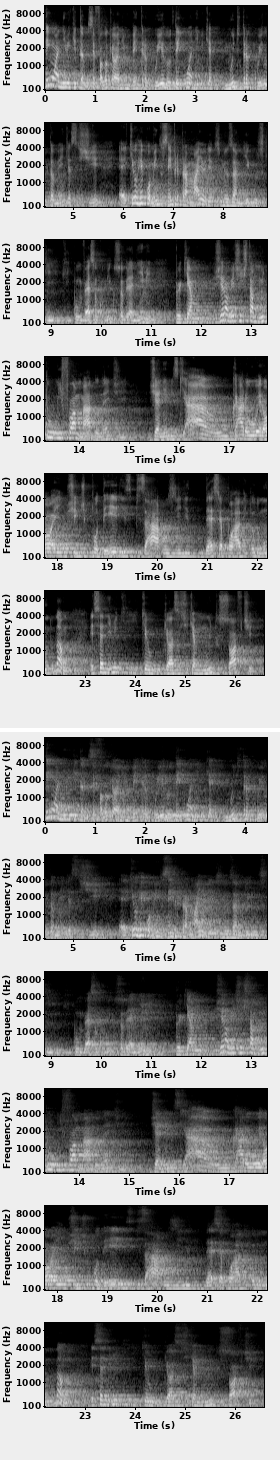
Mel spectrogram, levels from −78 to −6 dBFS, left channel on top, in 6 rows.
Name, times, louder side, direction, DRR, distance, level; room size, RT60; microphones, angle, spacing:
voice 1, 0.0-5.6 5.9-11.1 11.5-15.0 15.4-26.4, left 2 dB, 60° left, 7 dB, 0.7 m, -22 dB
9.3 x 6.4 x 6.9 m, 2.8 s
head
